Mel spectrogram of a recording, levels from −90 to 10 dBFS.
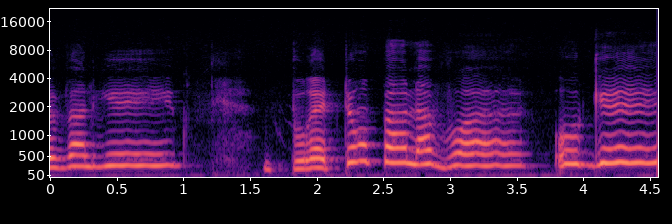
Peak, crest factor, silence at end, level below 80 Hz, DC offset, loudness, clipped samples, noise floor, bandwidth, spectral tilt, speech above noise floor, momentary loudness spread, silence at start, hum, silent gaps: -6 dBFS; 16 dB; 0 s; -58 dBFS; under 0.1%; -22 LUFS; under 0.1%; -52 dBFS; 9.2 kHz; -7 dB/octave; 31 dB; 11 LU; 0 s; none; none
